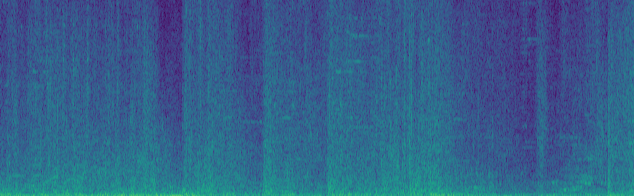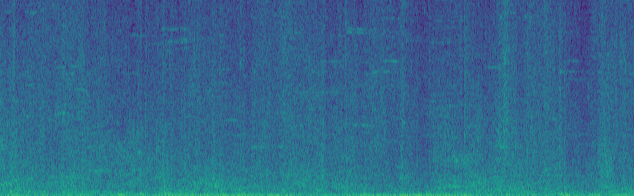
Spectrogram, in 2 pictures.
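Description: Game spell blasts and hits crackle and boom in a fast, busy fight.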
